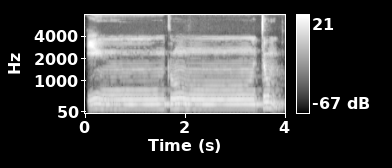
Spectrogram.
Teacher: Nun mati bertemu kaf, kita baca samar.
